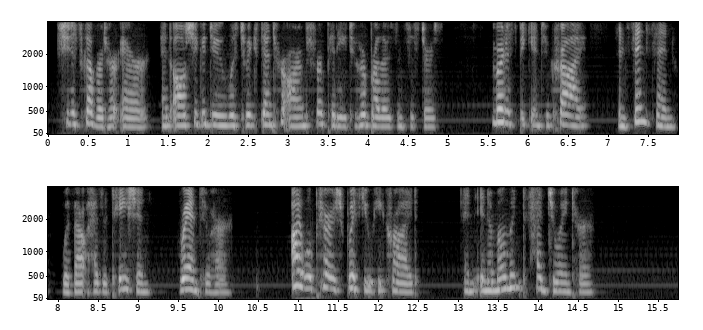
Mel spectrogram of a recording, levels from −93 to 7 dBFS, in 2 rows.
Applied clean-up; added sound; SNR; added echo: neural separator model SepFormer DNS4.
